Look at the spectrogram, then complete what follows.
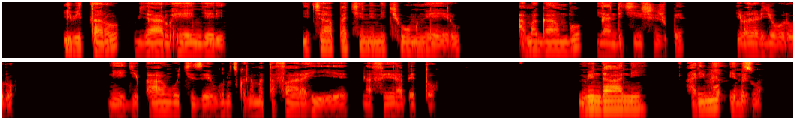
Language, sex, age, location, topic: Kinyarwanda, male, 18-24, Kigali, health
